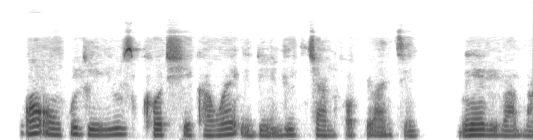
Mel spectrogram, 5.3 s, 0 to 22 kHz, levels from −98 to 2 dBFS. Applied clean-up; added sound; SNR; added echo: neural mask model Resemble Enhance denoiser.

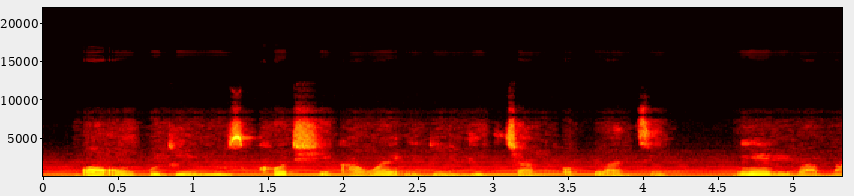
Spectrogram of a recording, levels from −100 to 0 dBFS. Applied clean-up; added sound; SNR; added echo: none; Bowed string instrument; 11 dB; none.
